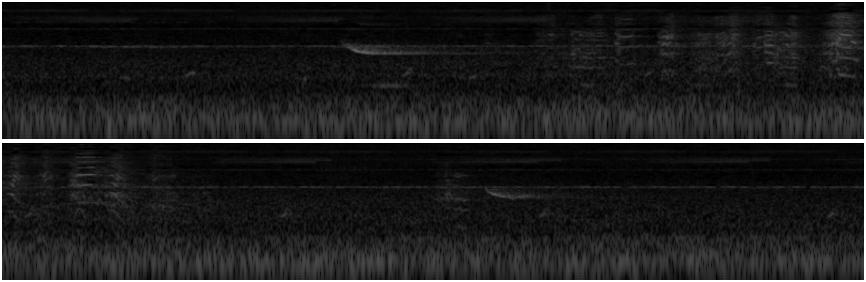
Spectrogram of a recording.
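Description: Near silence in forest with faint bird calls: a short call sliding downward about two seconds in and again near the end, with a brief scatter of high chirps in between.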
